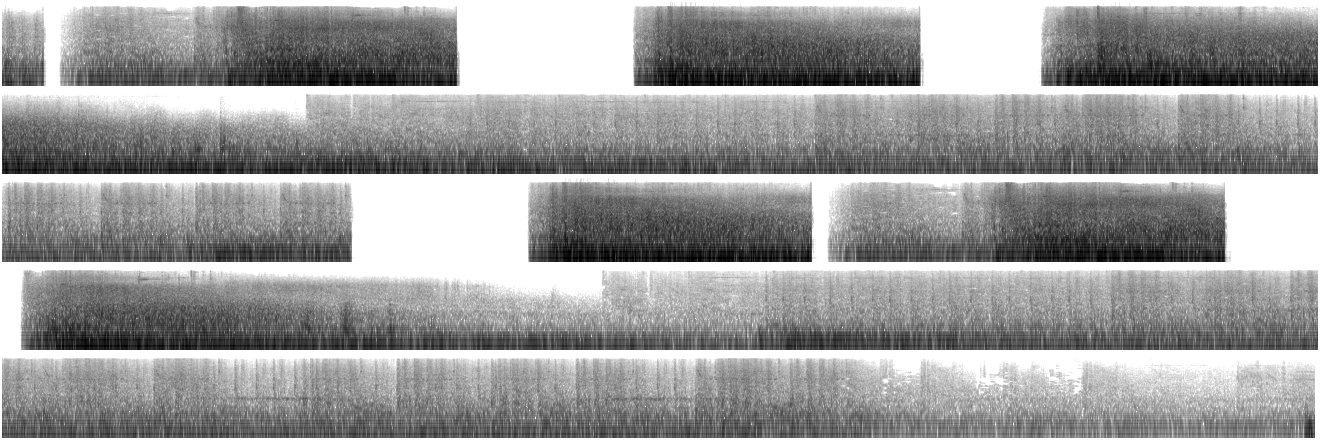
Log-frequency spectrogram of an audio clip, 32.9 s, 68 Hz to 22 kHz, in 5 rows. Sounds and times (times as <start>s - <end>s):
Eruption: 3.2s - 4.6s, 5.2s - 14.2s, 15.8s - 17.2s, 19.9s - 32.8s.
